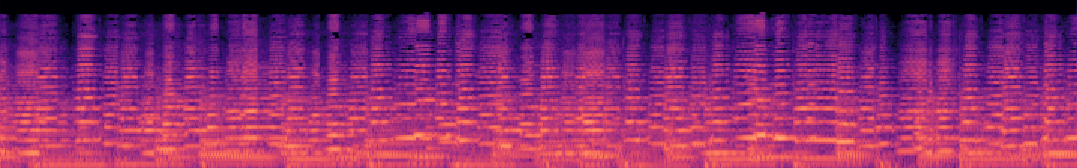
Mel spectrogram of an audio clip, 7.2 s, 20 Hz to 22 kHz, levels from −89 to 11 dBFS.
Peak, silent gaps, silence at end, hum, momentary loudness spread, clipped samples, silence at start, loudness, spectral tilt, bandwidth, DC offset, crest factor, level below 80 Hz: 0 dBFS; none; 0 s; none; 3 LU; under 0.1%; 0 s; -15 LUFS; -4 dB/octave; 16.5 kHz; under 0.1%; 14 dB; -38 dBFS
